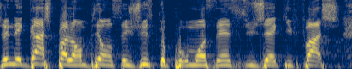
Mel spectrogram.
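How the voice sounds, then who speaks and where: A man speaks with ordinary pitch variation. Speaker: slam poet. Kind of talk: slam poetry performance. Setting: live stage.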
